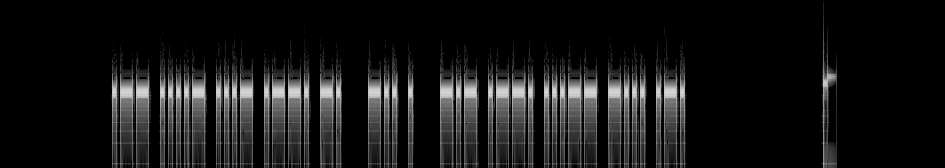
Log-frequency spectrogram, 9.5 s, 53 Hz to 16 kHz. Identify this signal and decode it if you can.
Morse code, heard as a keyed tone, about 30 wpm, 700 Hz. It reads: W4VPN DE KP3BR
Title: USA Callsign DE Callsign - 5 Characters - 30wpm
